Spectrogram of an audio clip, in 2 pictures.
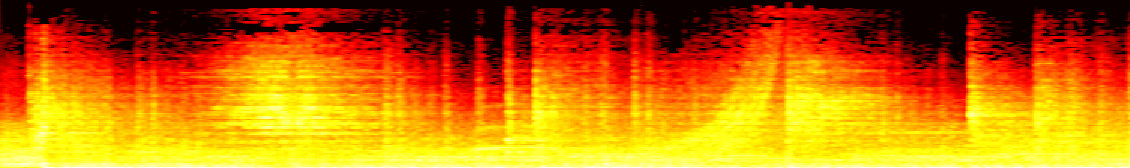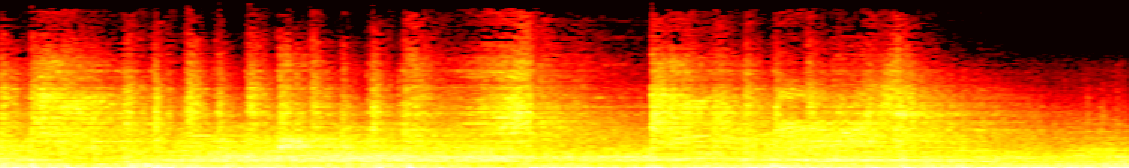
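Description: Cheerdance routine music played loud through an arena sound system: a heavy electronic beat with sharp percussive hits and a rising whoosh, the section starting sharply at the opening.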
